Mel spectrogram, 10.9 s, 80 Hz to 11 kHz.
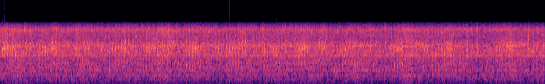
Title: Alfa romeo 145 1.6 TS strange noise from engine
